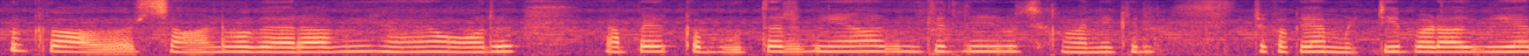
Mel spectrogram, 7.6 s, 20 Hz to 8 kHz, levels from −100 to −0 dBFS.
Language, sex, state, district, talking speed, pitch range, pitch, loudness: Hindi, female, Rajasthan, Nagaur, 180 wpm, 255-280 Hz, 265 Hz, -16 LUFS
